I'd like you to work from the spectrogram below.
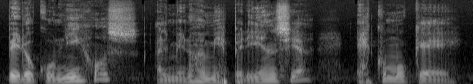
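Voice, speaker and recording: A man's voice: medium pitch, sing-song, moderate pace, a little mellow, no room sound. A man reflecting on being a father in a casual chat, mixing in English words now and then. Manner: reflective, slips English words into his speech. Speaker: father and musician in a podcast conversation.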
